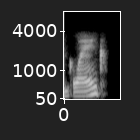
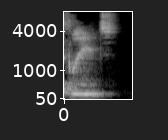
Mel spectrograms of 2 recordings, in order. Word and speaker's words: Glance: I know Josh Glance, and I think it's, oh my God, I think it's Glance. – As in C-E, like you just say it like a glance of the eye?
